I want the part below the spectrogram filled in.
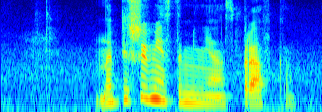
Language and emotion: Russian, neutral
